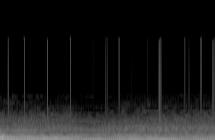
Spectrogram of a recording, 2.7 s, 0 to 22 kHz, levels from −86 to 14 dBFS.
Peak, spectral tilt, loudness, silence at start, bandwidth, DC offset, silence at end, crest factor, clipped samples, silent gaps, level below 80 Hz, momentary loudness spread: -16 dBFS; -7.5 dB/octave; -31 LUFS; 0 s; 16 kHz; under 0.1%; 0 s; 14 dB; under 0.1%; none; -50 dBFS; 3 LU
